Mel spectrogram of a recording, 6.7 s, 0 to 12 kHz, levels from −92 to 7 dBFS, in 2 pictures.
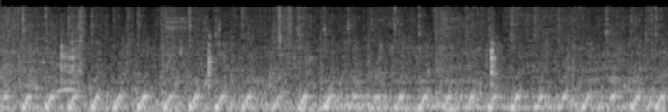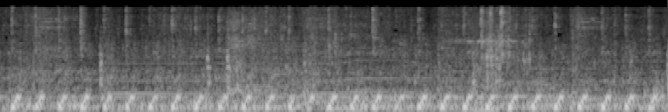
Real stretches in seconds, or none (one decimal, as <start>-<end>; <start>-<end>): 0.0-6.7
